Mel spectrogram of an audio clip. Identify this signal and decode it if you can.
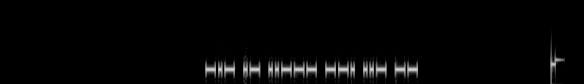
Morse code, heard as a keyed tone, about 38 wpm, 700 Hz. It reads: KA2GUM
